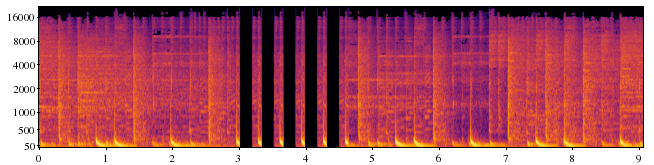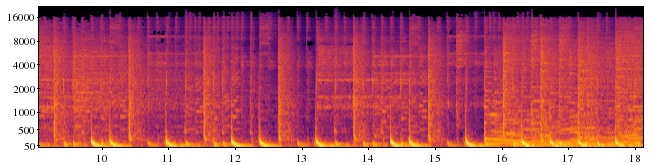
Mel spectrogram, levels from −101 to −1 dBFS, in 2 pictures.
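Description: From 3.01 to 4.64 s a 131 ms burst repeats five times, each followed by 195 ms of digital silence, a steady 326 ms cycle. This stutter with silent gaps likely comes from a stalled stream replaying its last fragment at each retry, losing the intended audio.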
